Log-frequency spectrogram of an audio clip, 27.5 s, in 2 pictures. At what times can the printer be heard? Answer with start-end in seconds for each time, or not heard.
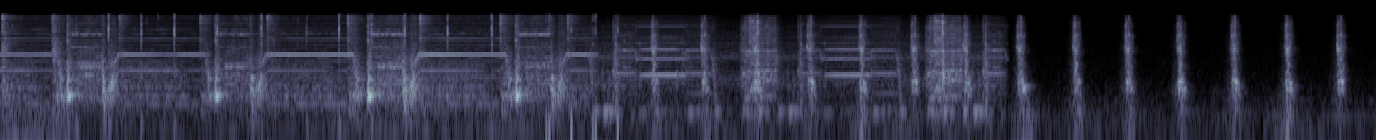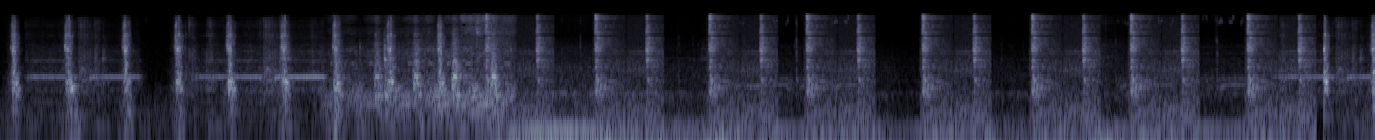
0.0-10.1, 14.0-27.4.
